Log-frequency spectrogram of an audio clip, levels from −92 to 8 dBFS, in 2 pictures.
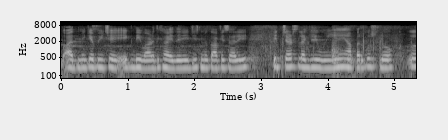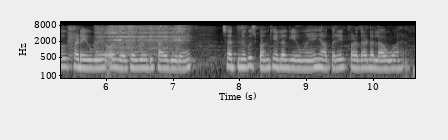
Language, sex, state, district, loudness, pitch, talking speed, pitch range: Hindi, male, Rajasthan, Churu, -26 LUFS, 200 Hz, 240 wpm, 195-210 Hz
